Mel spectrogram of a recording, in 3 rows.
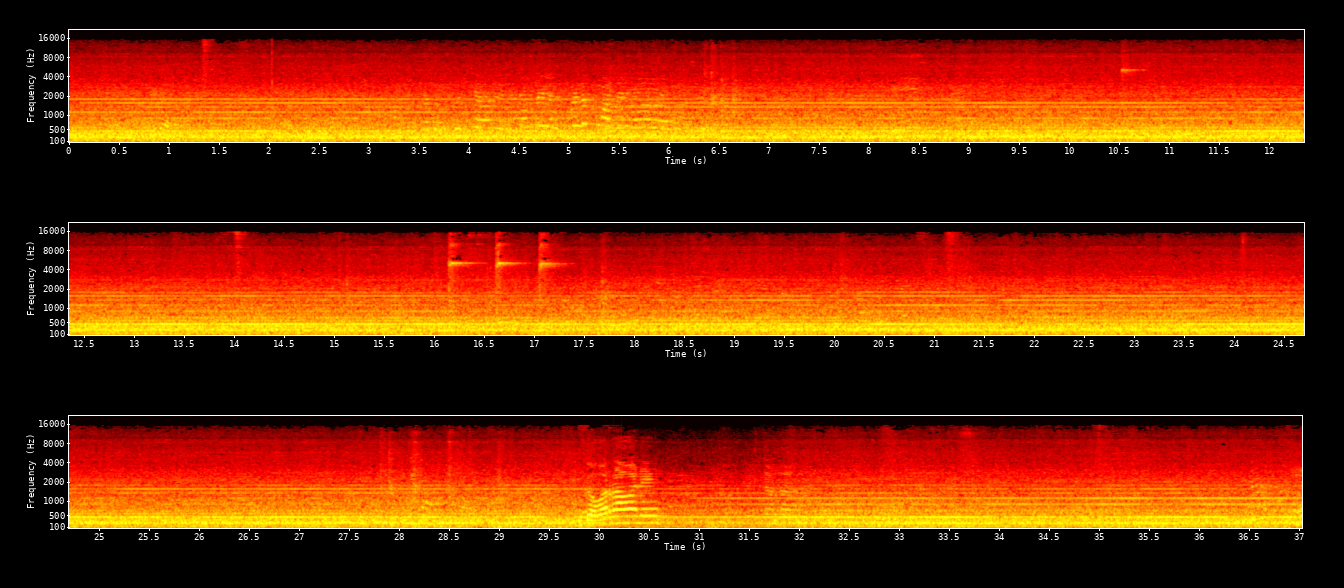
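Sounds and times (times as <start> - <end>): high squeak: 16.1 - 17.4.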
